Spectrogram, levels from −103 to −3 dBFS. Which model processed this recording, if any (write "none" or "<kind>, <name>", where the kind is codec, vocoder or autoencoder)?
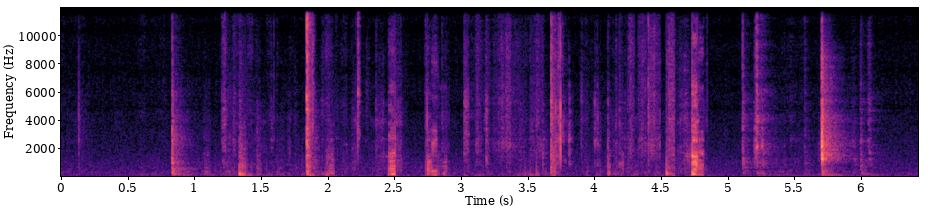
none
